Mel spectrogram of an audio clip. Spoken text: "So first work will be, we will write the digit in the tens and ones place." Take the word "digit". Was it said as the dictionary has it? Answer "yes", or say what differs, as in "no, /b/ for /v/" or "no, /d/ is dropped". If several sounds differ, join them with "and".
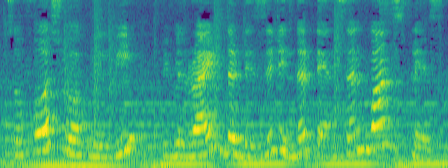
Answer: no, /z/ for /dʒ/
